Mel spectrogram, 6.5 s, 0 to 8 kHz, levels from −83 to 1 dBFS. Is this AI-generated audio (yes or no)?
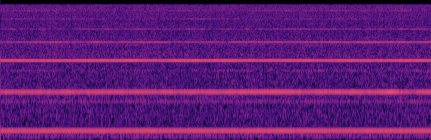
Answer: no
